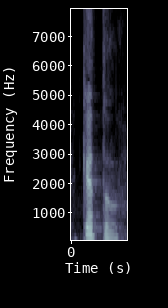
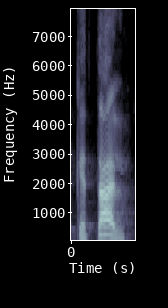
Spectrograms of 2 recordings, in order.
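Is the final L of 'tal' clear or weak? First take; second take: weak; clear. First: The final L is barely pronounced. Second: The final L is pronounced clearly.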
